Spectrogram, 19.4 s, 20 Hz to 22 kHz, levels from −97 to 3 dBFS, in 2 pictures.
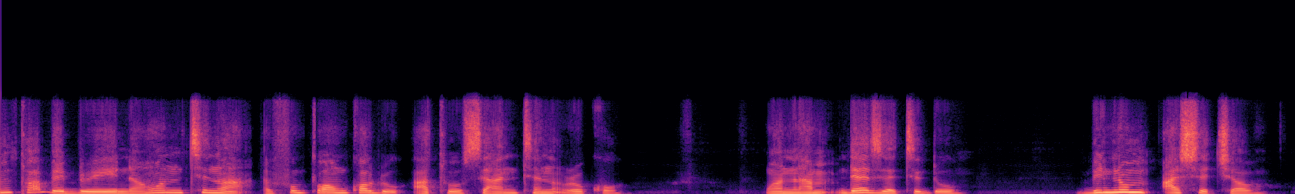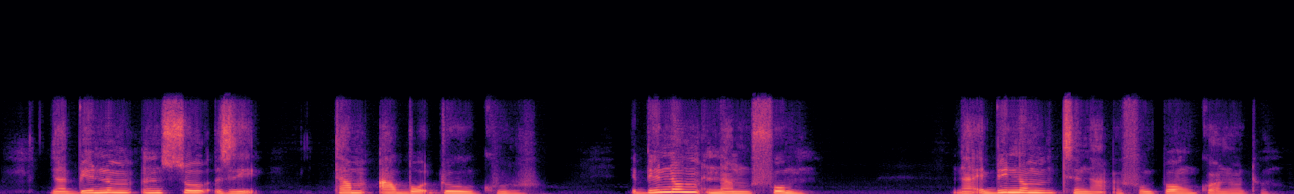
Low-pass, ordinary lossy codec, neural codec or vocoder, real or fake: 10.8 kHz; Opus, 64 kbps; codec, 16 kHz in and 24 kHz out, 0.8 kbps, FocalCodec, streaming, 65536 codes; fake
